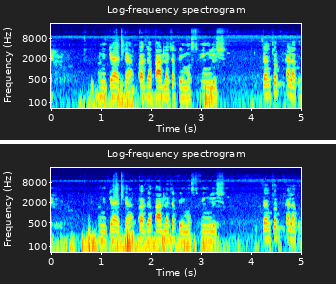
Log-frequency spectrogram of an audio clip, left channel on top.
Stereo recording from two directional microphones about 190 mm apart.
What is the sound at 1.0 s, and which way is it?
Speech, centre (ahead or behind).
